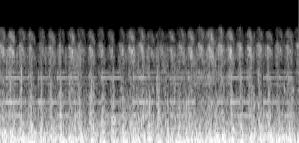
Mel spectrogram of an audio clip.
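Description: Helicopter running close to the microphone, its rotor and engine noise steady with a fast, regular pulse, while it moves low over the ground. It is heard from a camera mounted on the outside of the fuselage.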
